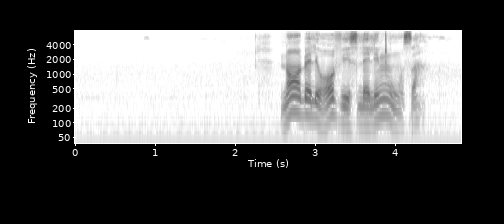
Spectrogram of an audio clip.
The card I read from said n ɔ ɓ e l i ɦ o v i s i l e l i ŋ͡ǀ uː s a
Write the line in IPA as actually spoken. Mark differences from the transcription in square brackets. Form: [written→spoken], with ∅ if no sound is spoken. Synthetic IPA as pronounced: n ɔ ɓ [e→ɛ] l i ɦ o v i s i l e l i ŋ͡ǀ uː s a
